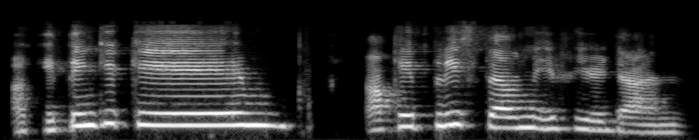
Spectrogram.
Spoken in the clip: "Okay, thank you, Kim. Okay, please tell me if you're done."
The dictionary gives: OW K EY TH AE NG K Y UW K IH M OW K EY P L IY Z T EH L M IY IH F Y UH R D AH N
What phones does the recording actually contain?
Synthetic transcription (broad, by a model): OW K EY T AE NG K Y UW K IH M OW K EY P L IY S T EH L M IY IH F Y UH R D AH N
